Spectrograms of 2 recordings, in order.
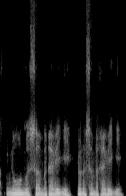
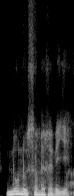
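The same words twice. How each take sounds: First: Said in the usual way. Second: Louder, higher model sentence; emphatic model. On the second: Shown as a demonstration. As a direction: project it for the class to repeat. (frase modelo dicha fuerte y alta) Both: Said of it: "Pero al escrito, atención".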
